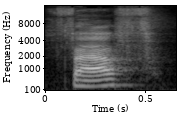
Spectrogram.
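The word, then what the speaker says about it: Pfaff: to pronounce that um I think the p is silent so would it be faf I don't know I'm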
